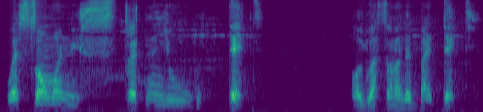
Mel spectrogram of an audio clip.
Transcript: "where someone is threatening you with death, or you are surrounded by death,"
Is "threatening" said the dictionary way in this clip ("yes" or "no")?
no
